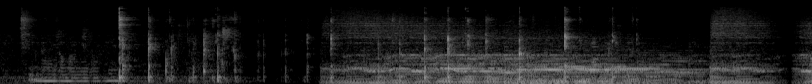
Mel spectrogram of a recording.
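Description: A metal spoon clinking against a ceramic bowl while beaten egg is stirred. After a short gap about three seconds in, background music starts and carries on, with a few light clinks over it.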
